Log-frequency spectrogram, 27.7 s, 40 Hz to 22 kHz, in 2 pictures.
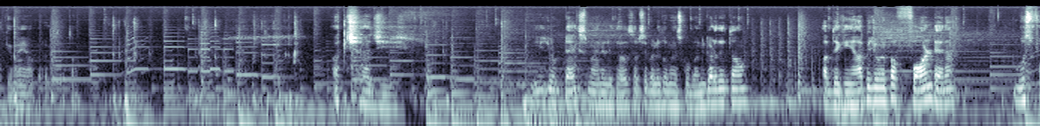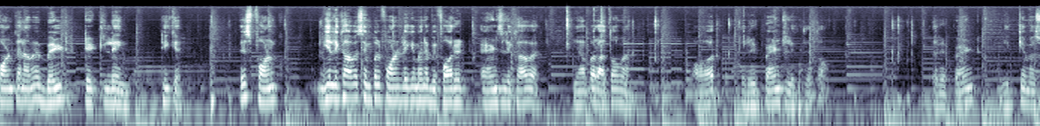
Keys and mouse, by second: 0.3-1.4 shift+drag, 1.9 ctrl+a, 2.7 click, 2.9 d, 3.6 Down, 3.9 Down, 4.1 Down, 4.8 z, 5.2 click, 5.7 click, 5.8 v, 6.6 ctrl+alt+right click, 8.3 click, 8.7 click, 9.3 click, 10.0 click, 11.2 click, 12.8 click, 16.3 click, 20.1 alt+click, 21.4 t, 22.7 ctrl+a, 23.7 Caps_Lock, 23.7-25.5 typing, 26.4 ctrl+t, 27.2 click.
